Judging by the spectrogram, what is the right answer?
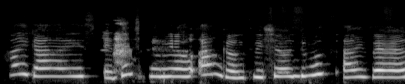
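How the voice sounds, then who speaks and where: Extremely high and squeaky, a put-on character voice talks at a moderate pace. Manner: cheerful, youthful vlogger.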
